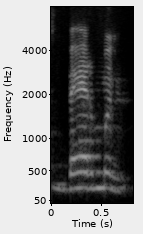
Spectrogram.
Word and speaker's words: Behrman: the main character related to the story is Behrman. Pronunciation Behrman.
